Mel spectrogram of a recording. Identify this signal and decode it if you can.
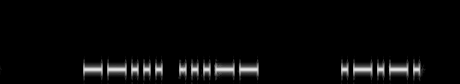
Morse code, heard as a keyed tone, about 20 wpm, 700 Hz. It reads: 73 <AR>
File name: UK MASTER QSOs TRAINING / 20WPM / UK MASTER QSOs 0061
